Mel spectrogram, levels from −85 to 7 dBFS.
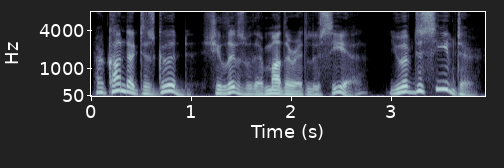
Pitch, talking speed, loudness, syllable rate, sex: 135 Hz, 230 wpm, -19 LUFS, 5.7 syllables/s, male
